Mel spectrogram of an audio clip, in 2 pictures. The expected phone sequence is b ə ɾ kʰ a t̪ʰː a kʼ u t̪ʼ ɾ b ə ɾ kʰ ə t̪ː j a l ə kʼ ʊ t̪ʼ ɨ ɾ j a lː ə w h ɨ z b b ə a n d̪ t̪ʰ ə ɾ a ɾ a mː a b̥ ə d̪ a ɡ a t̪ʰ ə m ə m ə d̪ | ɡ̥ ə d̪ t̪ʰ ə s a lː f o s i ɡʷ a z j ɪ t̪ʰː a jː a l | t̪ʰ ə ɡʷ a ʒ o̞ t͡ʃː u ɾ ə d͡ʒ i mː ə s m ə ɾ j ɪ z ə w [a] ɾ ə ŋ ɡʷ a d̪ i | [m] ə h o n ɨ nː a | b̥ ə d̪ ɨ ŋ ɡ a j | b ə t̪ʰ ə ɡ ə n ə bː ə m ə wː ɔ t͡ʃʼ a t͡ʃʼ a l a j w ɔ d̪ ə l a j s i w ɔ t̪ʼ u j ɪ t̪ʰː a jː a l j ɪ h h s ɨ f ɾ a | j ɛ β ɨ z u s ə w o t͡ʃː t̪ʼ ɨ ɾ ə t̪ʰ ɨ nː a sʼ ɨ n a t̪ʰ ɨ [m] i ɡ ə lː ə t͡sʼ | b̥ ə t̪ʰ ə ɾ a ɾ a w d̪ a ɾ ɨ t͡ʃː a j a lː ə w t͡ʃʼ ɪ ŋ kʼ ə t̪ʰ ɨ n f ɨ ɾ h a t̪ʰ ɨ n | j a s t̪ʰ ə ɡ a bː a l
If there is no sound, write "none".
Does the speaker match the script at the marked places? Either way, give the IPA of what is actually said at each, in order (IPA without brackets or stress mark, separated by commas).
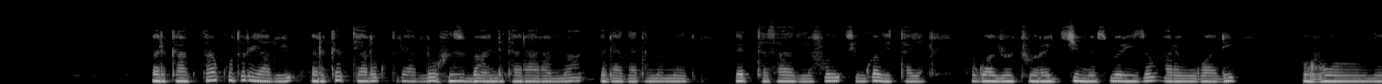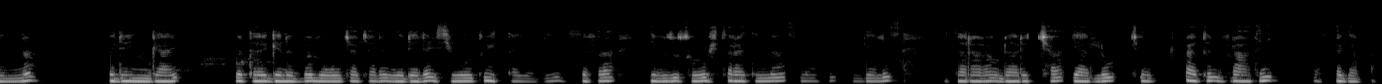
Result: a, b, n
